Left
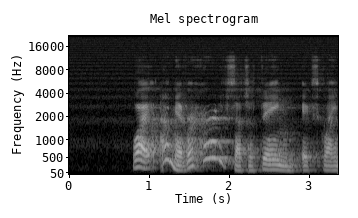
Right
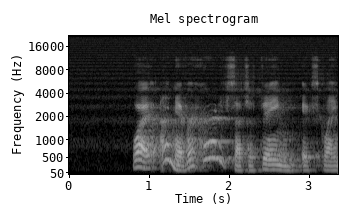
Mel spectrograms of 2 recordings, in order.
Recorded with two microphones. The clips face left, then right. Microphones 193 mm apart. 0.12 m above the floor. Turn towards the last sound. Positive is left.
turn(degrees=5)  # may be behind; listen again after turning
